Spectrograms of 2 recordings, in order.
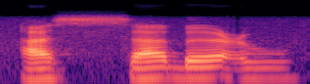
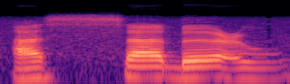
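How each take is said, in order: Both takes have the same delivery.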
